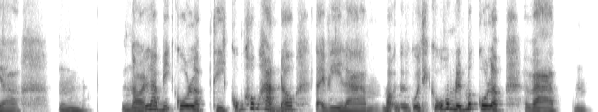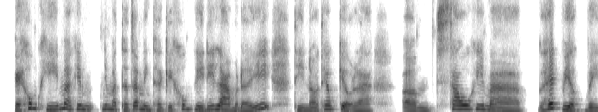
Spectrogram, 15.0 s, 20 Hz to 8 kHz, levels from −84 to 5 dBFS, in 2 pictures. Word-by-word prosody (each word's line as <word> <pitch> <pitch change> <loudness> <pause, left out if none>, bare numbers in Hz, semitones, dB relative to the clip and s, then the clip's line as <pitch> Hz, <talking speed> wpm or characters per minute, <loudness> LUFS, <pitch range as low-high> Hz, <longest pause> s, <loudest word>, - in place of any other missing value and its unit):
ờ, 165 -1 -5 0.5
ừm, 190 -4 -5 0.5
nói 185 -3 -1
là 270 +1 +3
bị 235 -1 -4
cô 255 0 +4
lập 235 -4 +4
thì 190 -2 -4
cũng 235 +3 -6
không 310 +2 -1
hẳn 275 - 0
đâu, 245 +5 0 0.2
tại - - -3
vì 190 -1 -2
là 170 -1 -1 0.2
mọi 185 +4 -3
người 195 -2 -5
cũ - - 0
th 180 - -6
cũng - - 0
không 315 -4 +3
đến 245 0 +5
mức 310 0 +3
cô 265 -1 +8
lập 225 -5 +4 0.3
và, 190 -3 -1 0.2
ừm, 190 0 -12 0.3
cái 205 -1 +2
không 325 +8 +3
khí 245 -6 -2
mà 305 0 +2
khi 280 - +2 0.2
nhưng 280 0 -1
mà 255 - +1
thật 210 -1 -3
ra 250 - +3
mình 255 -4 0
thấy 205 -1 -5
cái 210 +1 -3
không 270 +6 -5
khí 240 -4 0
đi 240 +4 -2
làm 220 -7 +4
ở 155 - -3
đấy 170 +3 -1
ấy 320 - 0 0.3
thì 210 -2 -3
nó 190 -1 -2
theo 275 -1 0
kiểu 200 - +3
là, 165 0 -3 0.4
ờm, 190 -1 -2
sau 275 - +6
khi 280 0 -1
mà 175 -7 -1 0.2
hết 330 +9 +7
việc 225 -5 +4
về 190 0 -2
210 Hz, 235 wpm, -21 LUFS, 185-265 Hz, 0.5 s, cô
